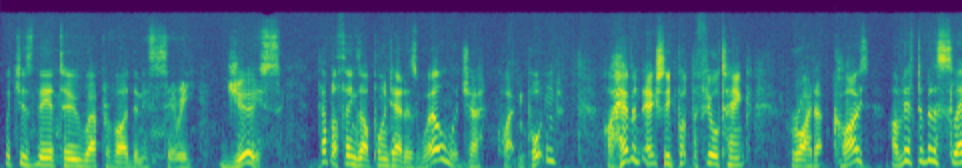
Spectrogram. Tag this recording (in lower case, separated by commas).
speech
